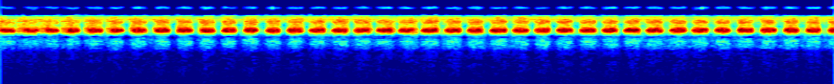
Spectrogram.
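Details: High rasping song of cicadas in Provence, southern France, during summer; very regular pulses near three per second form a loud, even throb.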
